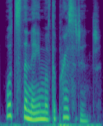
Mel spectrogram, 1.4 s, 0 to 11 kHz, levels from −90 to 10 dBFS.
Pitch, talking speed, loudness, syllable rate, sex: 195 Hz, 260 wpm, -16 LUFS, 6.5 syllables/s, female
